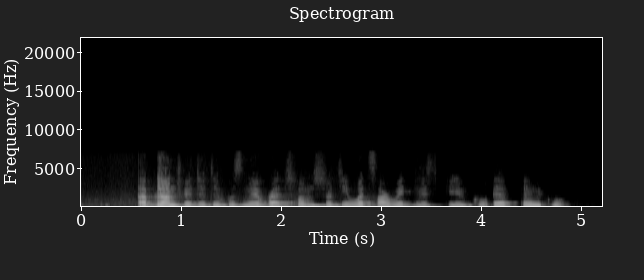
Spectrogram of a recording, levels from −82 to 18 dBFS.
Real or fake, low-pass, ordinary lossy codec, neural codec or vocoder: fake; 7.2 kHz; none; codec, 16 kHz, 0.5 kbps, X-Codec, HuBERT features, trained on balanced general audio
